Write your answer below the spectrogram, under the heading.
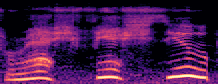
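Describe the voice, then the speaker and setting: Tiny eager fairy sidekick, extremely high, swooping, childlike, cartoon game style over loud music. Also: female voice, animated, very slow, heavily acted. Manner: squeaky, eager, refers to herself by name. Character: small, excitable, childlike female fairy companion. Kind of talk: cartoonish video game voice acting. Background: prominent game music.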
